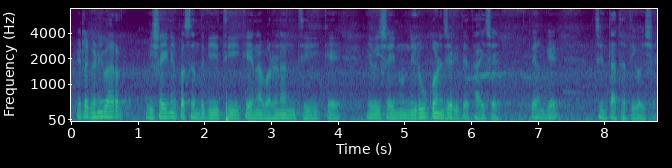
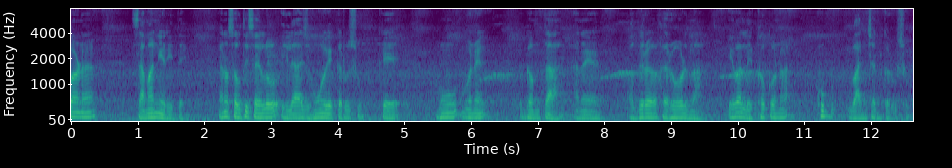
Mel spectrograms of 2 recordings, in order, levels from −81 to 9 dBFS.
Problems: none marked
